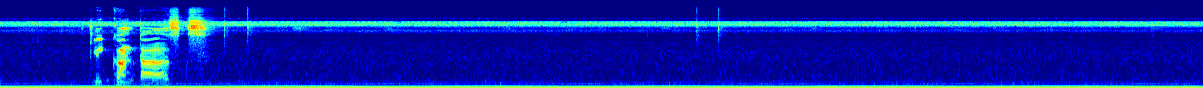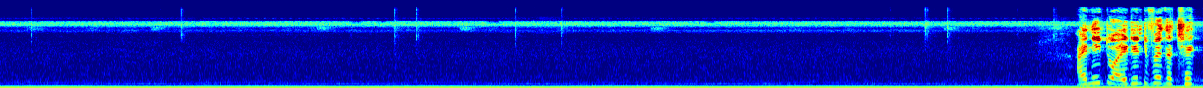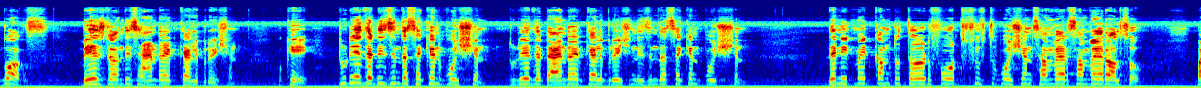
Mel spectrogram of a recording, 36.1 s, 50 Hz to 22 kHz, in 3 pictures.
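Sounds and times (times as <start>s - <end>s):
electrical hum: 0.0s - 36.0s
faint clicks: 2.1s - 2.6s, 6.9s - 7.4s, 12.3s - 12.5s, 13.8s - 14.0s, 15.5s - 17.8s, 20.9s - 22.7s.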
